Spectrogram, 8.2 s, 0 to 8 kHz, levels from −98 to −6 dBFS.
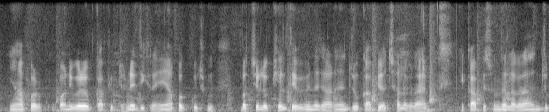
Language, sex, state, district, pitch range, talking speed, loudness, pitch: Hindi, male, Bihar, Saharsa, 105-115 Hz, 255 wpm, -19 LUFS, 110 Hz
